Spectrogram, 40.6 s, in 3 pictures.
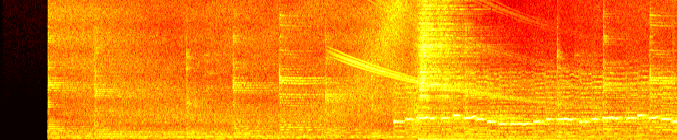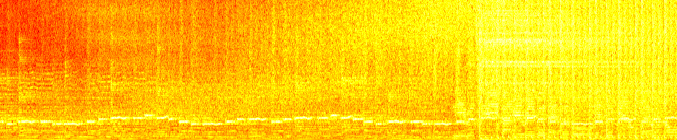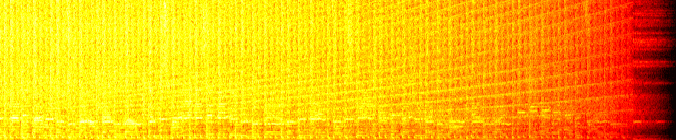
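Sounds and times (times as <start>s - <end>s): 
intro outro music: 1.0s - 39.8s.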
